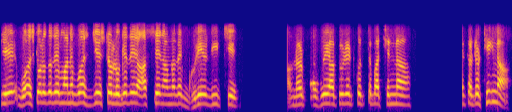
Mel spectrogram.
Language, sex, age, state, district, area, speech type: Bengali, male, 60+, West Bengal, Hooghly, rural, conversation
